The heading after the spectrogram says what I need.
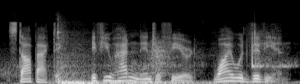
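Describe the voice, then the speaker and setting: A man's voice: mid-range voice, big pitch swings, moderate pace, dull audio, music in the background, lightly acted. A man voicing a hot-headed, accusing young man. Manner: accusing, harsh. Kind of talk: English drama dub.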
